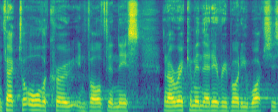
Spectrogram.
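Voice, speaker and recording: Speaking in an Australian accent, a man uses a medium pitch, a dark, mellow tone and fairly even intonation. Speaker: senator. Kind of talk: parliamentary speech.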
